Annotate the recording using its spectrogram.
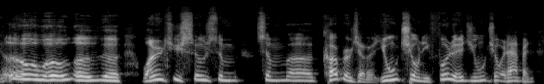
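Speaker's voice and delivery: high, loud mock whining; hammed-up high whimper of a politician; whiny crybaby. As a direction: whine like a caught-out kid. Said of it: "cried and whined and was like".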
